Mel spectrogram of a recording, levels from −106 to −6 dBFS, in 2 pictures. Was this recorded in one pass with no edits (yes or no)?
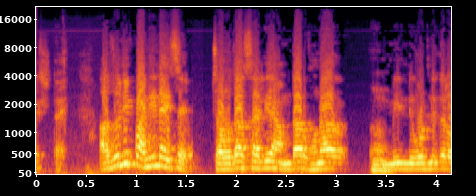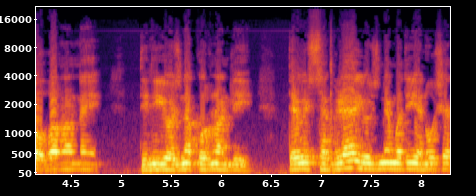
no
